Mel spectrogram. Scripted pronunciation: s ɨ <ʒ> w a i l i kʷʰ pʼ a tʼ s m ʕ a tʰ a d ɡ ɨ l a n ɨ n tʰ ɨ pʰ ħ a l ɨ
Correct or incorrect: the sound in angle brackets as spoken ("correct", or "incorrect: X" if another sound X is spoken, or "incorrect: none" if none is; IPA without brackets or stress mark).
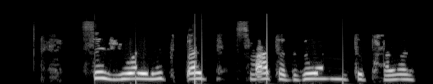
correct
